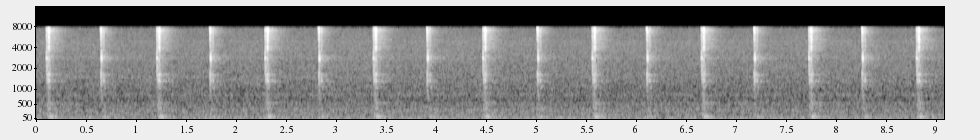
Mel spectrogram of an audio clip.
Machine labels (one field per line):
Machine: valve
